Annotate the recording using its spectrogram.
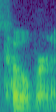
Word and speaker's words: Cockburn: It's actually pronounced Coburn, I think. By Alexander Coburn.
